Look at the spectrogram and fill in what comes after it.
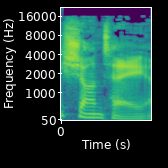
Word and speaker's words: Shantae: I say Shantae, and I think that's how they say it in the cutscene, so that's how I'm going to go with it. – Shantae. It sounds a bit like shanty, so...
